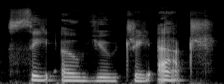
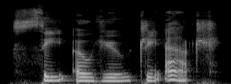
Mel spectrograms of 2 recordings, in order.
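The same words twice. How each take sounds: The two takes are said the same way.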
